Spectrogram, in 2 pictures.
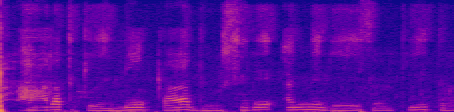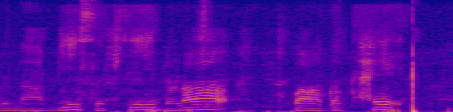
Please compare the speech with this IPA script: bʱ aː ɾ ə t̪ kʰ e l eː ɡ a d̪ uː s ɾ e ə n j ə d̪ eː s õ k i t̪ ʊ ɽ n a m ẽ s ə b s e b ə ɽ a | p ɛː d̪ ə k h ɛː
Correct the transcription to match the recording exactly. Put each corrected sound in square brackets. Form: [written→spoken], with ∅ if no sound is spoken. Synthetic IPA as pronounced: bʱ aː ɾ ə t̪ [kʰ→k] e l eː [ɡ→k] a d̪ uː s ɾ e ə n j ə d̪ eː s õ k i t̪ ʊ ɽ n a m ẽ s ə b s e b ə ɽ a | p [ɛː→aː] d̪ ə k h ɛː

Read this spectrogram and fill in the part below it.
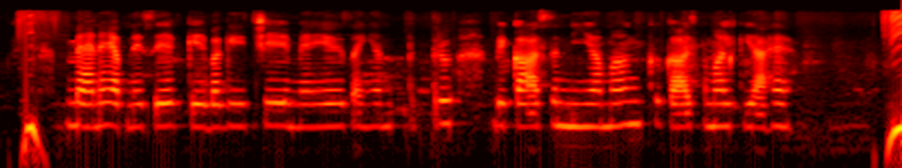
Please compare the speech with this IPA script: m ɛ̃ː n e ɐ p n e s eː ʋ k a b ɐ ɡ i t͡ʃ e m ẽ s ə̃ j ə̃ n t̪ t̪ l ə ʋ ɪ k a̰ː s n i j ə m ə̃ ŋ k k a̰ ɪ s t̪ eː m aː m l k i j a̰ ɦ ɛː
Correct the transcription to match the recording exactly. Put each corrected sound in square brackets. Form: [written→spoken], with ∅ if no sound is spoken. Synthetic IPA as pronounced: m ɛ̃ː n e ɐ p n e s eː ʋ k [a→e] b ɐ ɡ i t͡ʃ e m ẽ s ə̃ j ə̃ n t̪ t̪ [l→ɾ] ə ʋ ɪ k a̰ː s n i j ə m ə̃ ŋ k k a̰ ɪ s t̪ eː m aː [m→∅] l k i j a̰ ɦ ɛː

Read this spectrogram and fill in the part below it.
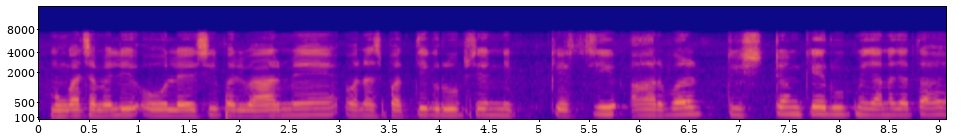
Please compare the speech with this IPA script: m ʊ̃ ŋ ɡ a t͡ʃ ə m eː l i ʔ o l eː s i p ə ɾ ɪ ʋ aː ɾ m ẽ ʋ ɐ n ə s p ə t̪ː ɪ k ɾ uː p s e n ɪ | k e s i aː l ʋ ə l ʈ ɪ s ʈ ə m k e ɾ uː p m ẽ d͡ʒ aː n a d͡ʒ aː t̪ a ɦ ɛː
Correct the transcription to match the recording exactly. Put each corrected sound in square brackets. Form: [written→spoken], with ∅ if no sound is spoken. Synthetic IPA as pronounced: m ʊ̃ ŋ ɡ a t͡ʃ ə m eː l i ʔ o l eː s i p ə ɾ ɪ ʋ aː ɾ m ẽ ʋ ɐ n ə s p ə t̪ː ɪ k ɾ uː p s e n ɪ | k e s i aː [l→ɾ] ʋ ə [l→ɾ] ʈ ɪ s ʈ ə m k e ɾ uː p m ẽ d͡ʒ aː n a d͡ʒ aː t̪ a ɦ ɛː

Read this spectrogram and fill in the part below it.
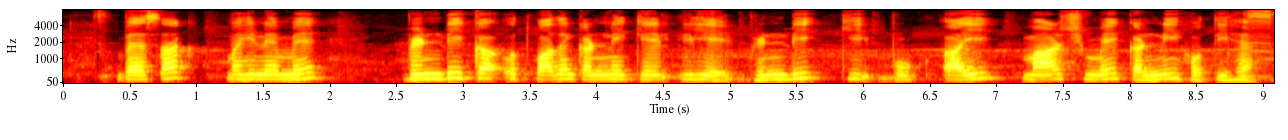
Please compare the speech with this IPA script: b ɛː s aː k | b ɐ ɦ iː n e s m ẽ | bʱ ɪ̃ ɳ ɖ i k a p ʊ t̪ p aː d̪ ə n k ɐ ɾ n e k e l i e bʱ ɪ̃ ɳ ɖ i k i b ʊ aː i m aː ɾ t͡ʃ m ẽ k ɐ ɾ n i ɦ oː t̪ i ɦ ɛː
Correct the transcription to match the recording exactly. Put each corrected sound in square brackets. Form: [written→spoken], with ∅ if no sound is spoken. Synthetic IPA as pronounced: b ɛː s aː k | [b→m] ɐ ɦ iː n e [s→∅] m ẽ | bʱ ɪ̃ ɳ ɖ i k a [p→ʔ] ʊ t̪ p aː d̪ ə n k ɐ ɾ n e k e l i e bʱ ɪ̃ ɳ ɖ i k i b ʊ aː i m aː ɾ t͡ʃ m ẽ k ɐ ɾ n i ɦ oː t̪ i ɦ ɛː

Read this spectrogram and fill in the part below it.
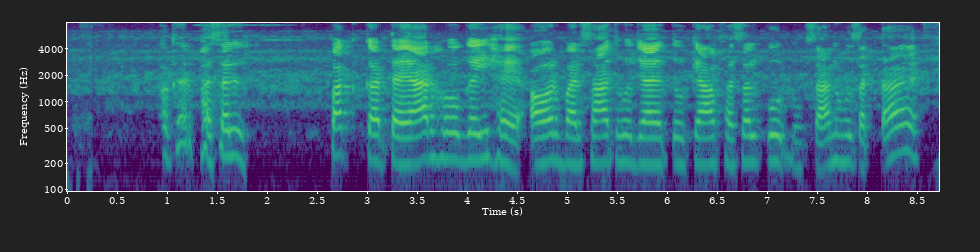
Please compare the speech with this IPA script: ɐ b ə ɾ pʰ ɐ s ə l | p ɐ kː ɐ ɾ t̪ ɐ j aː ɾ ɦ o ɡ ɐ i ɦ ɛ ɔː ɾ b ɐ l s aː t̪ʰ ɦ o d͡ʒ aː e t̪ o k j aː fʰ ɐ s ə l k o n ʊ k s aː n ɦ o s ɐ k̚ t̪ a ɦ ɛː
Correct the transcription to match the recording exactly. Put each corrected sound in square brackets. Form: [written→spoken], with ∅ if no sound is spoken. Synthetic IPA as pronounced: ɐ [b→ɡ] ə ɾ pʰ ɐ s ə l | p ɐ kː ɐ ɾ t̪ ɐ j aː ɾ ɦ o ɡ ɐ i ɦ ɛ ɔː ɾ b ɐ [l→ɾ] s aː [t̪ʰ→t̪] ɦ o d͡ʒ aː e t̪ o k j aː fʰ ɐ s ə l k o n ʊ k s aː n ɦ o s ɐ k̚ t̪ a ɦ ɛː

